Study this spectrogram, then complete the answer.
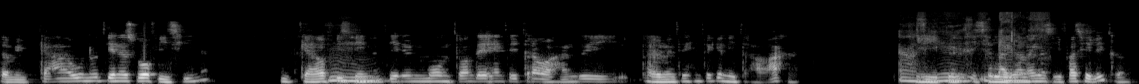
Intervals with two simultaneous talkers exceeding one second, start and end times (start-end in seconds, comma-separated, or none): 9.1-10.6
